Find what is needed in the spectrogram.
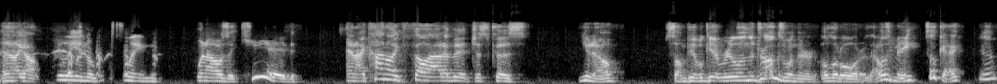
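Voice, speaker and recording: A man with a high pitch and lively intonation, in an American accent, at a fairly quick pace. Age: 30s. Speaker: punk band singer. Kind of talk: casual chat.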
